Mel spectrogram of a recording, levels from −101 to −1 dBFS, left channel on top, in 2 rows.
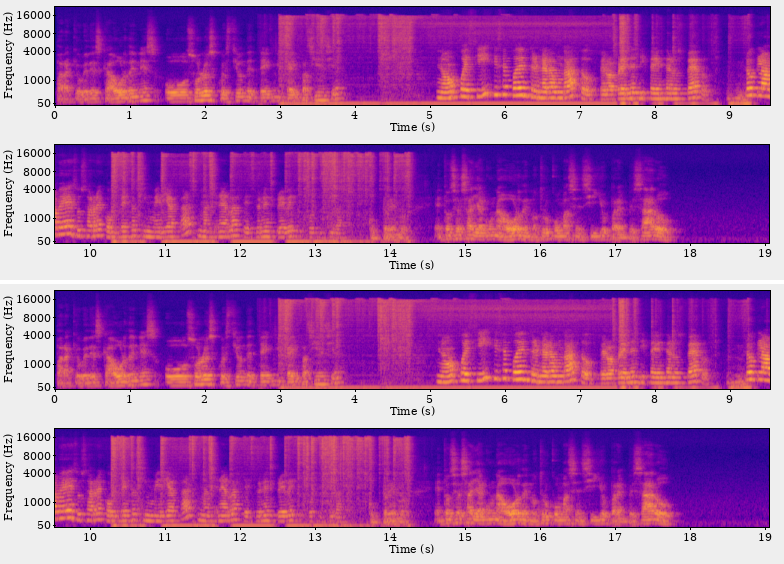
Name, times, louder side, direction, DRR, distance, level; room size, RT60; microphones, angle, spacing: voice 1, 0.0-3.8 9.0-9.2 13.7-14.2 14.6-17.7, right 1 dB, 20° right, -4 dB, 1.4 m, -34 dB
sound 1, 2.7-9.5 9.9-10.0 10.3-14.3, right 2 dB, 80° right, 1.6 m, -37 dB
voice 2, 5.1-8.7 9.2-13.4, equal, 25° left, -2 dB, 0.7 m, -29 dB
2.9 x 2.9 x 2.6 m, 0.31 s
head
